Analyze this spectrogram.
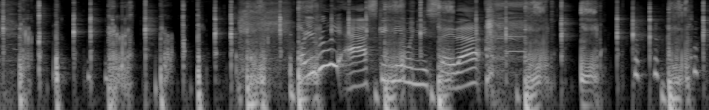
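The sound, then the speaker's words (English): A voice beatboxes a quick rhythmic beat of sputtering, fart-like mouth noises, punchy, pausing midway while someone talks before the beat picks up again. “Oh, can I do a fart beat?”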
